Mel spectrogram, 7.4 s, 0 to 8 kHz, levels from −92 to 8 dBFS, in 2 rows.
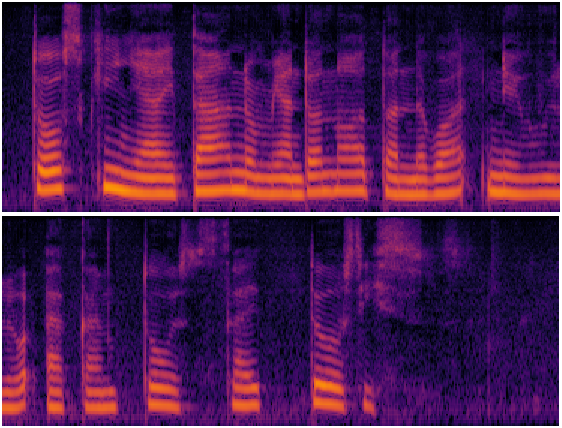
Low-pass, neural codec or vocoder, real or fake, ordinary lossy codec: none; codec, 16 kHz, 2 kbps, X-Codec, HuBERT features, trained on LibriSpeech; fake; none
